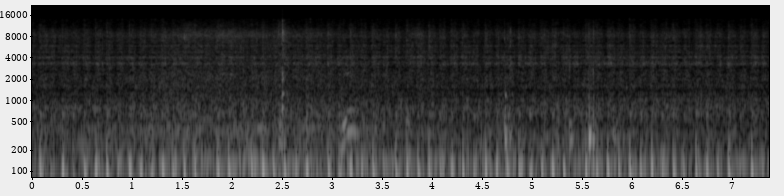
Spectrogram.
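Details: Motorcycle single-cylinder engine warming up at idle just after changing the old blackened oil to Shell Advanced AX7 10W-40 synthetic-based: even putter about seven pulses a second, no knocks or rattles; smoother than before. Normal idle.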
